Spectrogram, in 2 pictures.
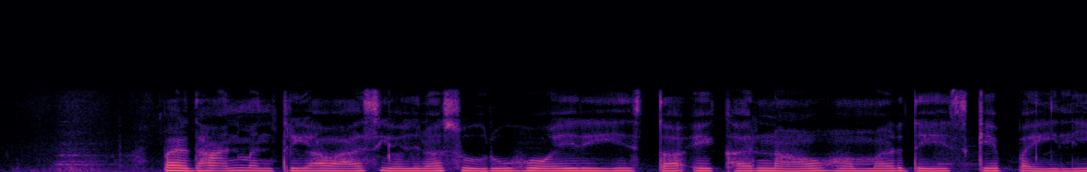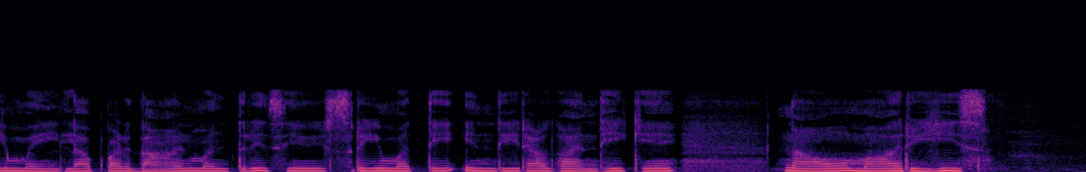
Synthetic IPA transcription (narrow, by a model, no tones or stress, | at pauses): pɾəd̪ʱaːnmə̃nt̪ɾiaːʋaːzjoːd͡ʒnasʊɾuɦoːeɾɪɦɪst̪aʔeːkʰəɾnaːwɦɐməɾd̪eːskepəɦɪlimɐɦɪlapɾəd̪ʱaːnmə̃nt̪ɾiʃɾiːmət̪iʔɪ̃nd̪ʱiɾaɡãːnd̪ʱike | naːõmaɾɪɦɪs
